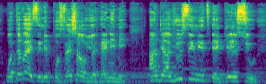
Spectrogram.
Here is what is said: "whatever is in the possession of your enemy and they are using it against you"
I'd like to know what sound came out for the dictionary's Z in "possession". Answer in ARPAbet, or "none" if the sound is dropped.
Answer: S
